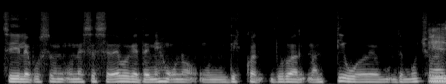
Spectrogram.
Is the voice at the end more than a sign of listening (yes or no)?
yes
